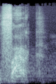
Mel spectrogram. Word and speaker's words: vark: In Afrikaans, it's easy, you vark. With the emphasis on the R and the K. Vark.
